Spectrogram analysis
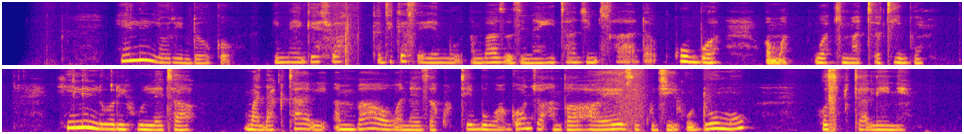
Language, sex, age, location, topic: Swahili, female, 18-24, Nairobi, health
